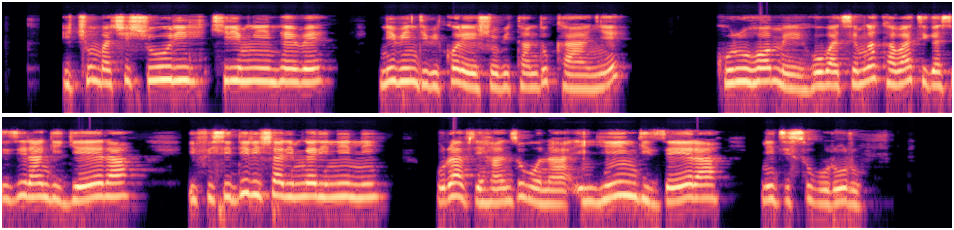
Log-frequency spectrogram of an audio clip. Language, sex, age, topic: Rundi, female, 36-49, education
